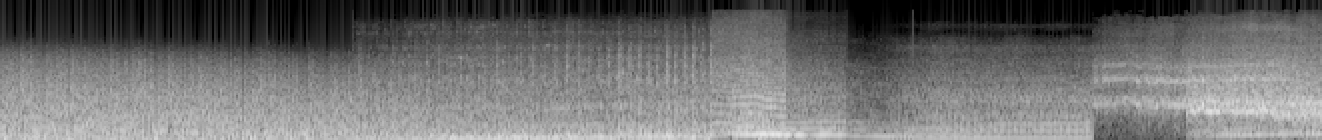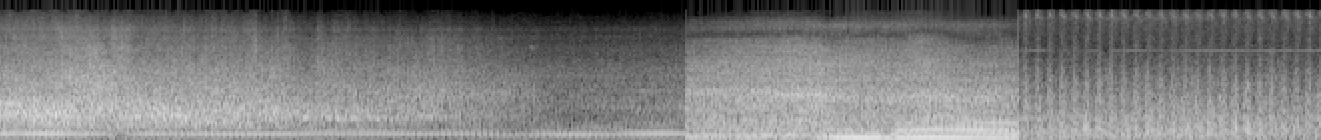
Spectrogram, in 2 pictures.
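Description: Dubbed motor-vehicle sound effects: an engine revving up in pitch several times, a steady engine drone through the middle, and a rushing noise like tyres skidding at the start.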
